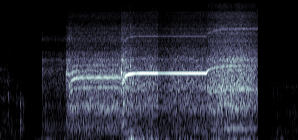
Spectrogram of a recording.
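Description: A DeWalt power drill whirs loudly at close range for a couple of seconds drilling screw holes in a Fender Telecaster, pitch rising and shifting as it bores in, then stops.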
